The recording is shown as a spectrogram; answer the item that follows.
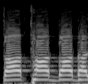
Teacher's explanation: तो दंत से त थ द धिए जीभ और दांत सट रहा है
